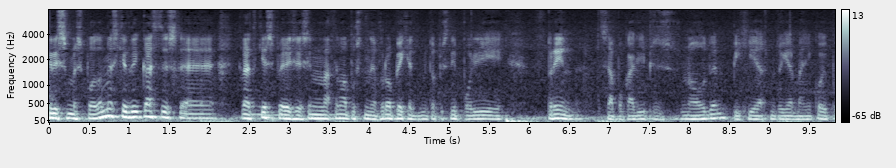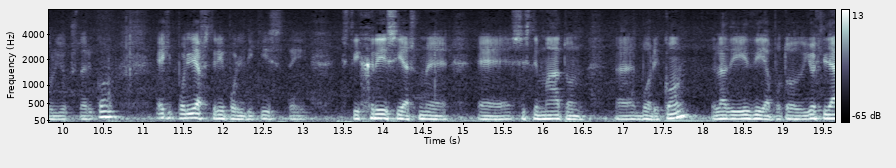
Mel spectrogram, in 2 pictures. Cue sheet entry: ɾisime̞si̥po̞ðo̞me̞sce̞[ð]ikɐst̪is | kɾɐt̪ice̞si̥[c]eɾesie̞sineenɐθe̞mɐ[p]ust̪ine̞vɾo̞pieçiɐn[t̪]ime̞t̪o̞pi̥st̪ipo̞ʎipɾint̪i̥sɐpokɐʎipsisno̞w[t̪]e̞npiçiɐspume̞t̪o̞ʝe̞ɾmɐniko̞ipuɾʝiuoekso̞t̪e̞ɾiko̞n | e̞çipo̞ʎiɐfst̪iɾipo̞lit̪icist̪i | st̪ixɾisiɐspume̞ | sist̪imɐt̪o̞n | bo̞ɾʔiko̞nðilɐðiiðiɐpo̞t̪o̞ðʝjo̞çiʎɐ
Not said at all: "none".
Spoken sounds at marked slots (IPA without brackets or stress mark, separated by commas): ð, p, p, d̪, d̪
